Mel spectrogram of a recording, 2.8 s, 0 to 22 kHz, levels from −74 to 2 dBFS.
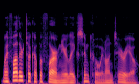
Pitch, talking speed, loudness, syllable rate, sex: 115 Hz, 235 wpm, -20 LUFS, 5.6 syllables/s, male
